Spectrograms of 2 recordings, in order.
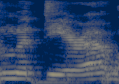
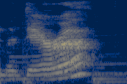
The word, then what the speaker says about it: Madeira: And then, of course, the islands of Madeira, or as I think they pronounce it, Madeira, and the Azores. As I was, like I said, I was watching the Wine show season 3, and they're in Portugal, and I think they were pronouncing it Madeira. – But maybe that's just Madeira. Because they're British. – True. Actually, I think a true Portuguese person even said Madeira.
